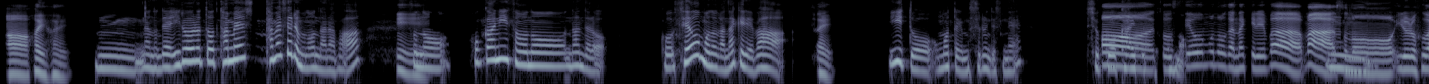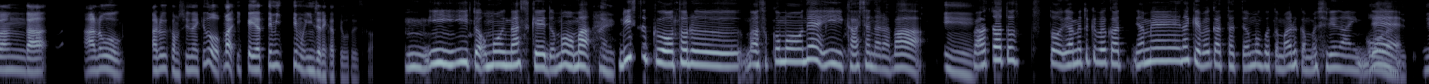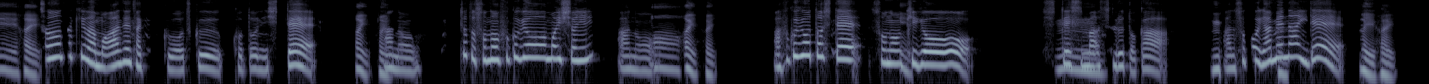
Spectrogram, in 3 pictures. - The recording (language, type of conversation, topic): Japanese, advice, 起業すべきか、それとも安定した仕事を続けるべきかをどのように判断すればよいですか？
- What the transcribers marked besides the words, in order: none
